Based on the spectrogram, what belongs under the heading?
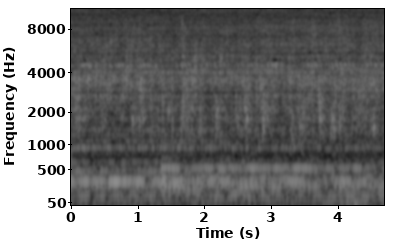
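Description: Soft, steady rain patters in scattered drops over a calm, sustained ambient Zen music drone with low humming tones, moderately quiet and continuous, with no voices.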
